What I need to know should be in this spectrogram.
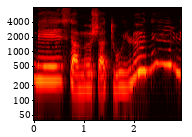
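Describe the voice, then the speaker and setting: A woman puts on a character voice pitched high. She delivers it at a very slow pace. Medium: read story.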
